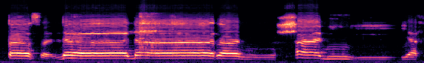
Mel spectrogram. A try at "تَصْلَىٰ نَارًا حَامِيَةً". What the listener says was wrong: Panjang sikit kat ha tu. Naran hamiyah.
